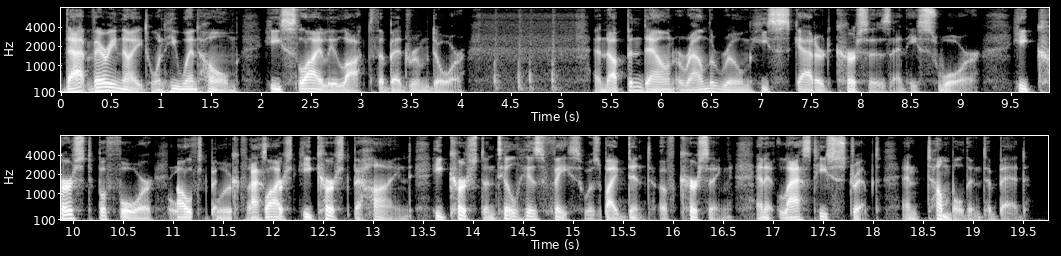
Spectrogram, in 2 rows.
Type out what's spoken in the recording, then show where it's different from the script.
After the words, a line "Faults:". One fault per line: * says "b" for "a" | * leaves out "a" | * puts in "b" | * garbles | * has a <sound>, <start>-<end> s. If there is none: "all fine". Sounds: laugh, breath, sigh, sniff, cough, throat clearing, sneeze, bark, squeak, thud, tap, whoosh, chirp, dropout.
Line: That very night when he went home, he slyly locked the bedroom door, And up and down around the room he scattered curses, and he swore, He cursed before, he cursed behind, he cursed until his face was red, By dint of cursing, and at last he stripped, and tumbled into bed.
That very night when he went home, he slyly locked the bedroom door, And up and down around the room he scattered curses, and he swore, He cursed before, [garbled] he cursed behind, he cursed until his face was By dint of cursing, and at last he stripped, and tumbled into bed.
Faults:
* has a thud, 4.3-5.0 s
* garbles
* leaves out "red"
